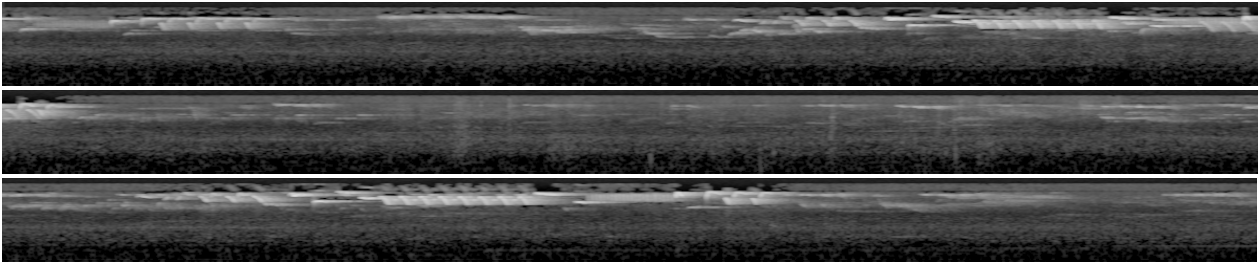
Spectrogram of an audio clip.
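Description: Small songbirds chirping and singing rapid, high trills in bursts, over a faint steady hiss. The birdsong is busiest in the first ten seconds and again around twenty seconds in.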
